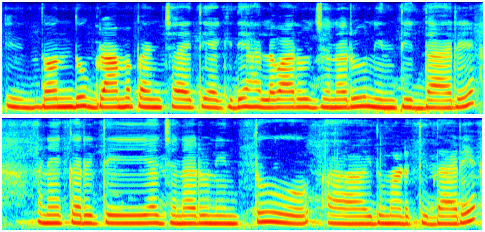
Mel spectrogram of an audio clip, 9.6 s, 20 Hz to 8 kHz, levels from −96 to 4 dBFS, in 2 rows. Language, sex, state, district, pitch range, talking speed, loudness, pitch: Kannada, male, Karnataka, Dharwad, 205-220 Hz, 85 wpm, -13 LUFS, 210 Hz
